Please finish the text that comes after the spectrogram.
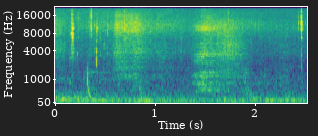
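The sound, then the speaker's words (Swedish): Lake ice sings and cracks from tension in the ice as the temperature rises from five degrees below zero overnight to five above: a sharp, descending zinging ping near the start, then fainter twangs, over a steady windy rumble outdoors. No one speaks. “Det är bara att det, det är spänningar i isen.”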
